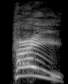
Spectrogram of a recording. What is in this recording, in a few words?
angry "hey" male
